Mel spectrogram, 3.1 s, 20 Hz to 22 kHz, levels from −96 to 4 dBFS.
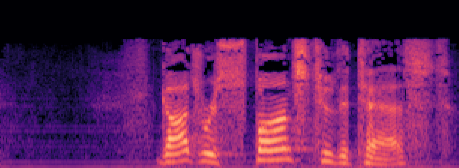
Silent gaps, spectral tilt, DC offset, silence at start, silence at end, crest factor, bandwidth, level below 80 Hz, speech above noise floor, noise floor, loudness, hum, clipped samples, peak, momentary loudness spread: none; -3 dB/octave; under 0.1%; 0.9 s; 0.05 s; 18 dB; 8.8 kHz; -52 dBFS; 39 dB; -57 dBFS; -17 LUFS; none; under 0.1%; 0 dBFS; 10 LU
